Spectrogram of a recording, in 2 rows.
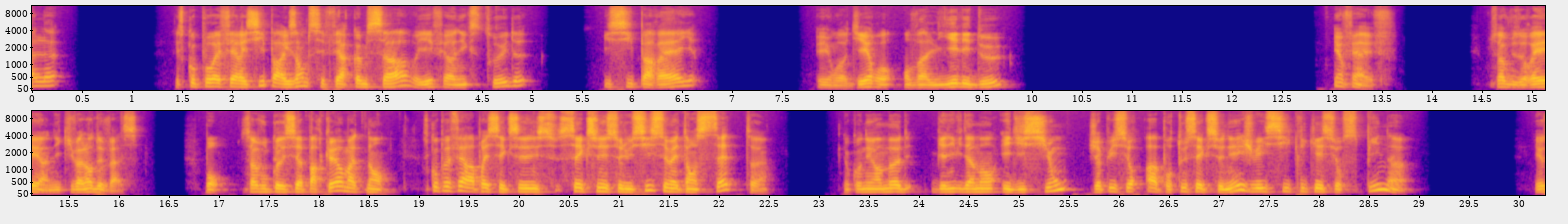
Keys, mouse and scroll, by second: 0.6-0.9 scroll down 1, 0.9-1.5 scroll up 1, 2.3 click, 2.9 e, 5.5 click, 5.7 e, 10.1 shift+click, 13.0 f, 13.3-13.8 scroll down 1, 14.3-15.5 scroll up 1, 15.5 scroll down 1, 18.7 Tab, 21.1 KP_7, 22.6 scroll up 1, 23.2 Tab, 25.5 a, 29.5-30.2 drag.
